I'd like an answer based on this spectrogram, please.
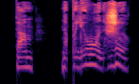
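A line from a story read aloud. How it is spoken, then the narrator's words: Quick whisper. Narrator (Russian): успел прошептать мне Вадик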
